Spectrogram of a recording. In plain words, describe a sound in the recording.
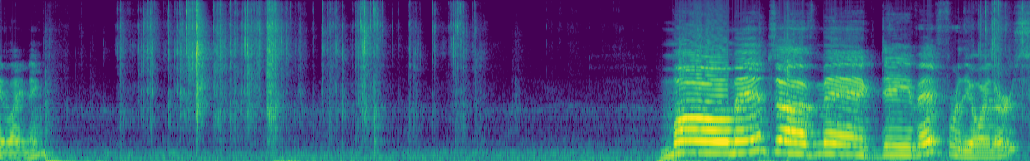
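Small card packs tap and rustle as a hand handles them.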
